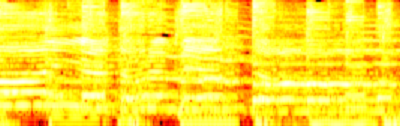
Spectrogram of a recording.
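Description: A woman singing a Peruvian huayno in a gliding, ornamented voice over plucked requinto guitar, with low bass notes beneath.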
